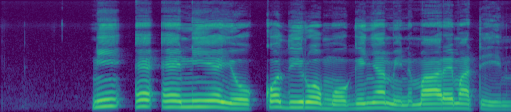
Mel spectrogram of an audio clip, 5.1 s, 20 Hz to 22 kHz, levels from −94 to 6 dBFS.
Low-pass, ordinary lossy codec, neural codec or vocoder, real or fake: none; none; none; real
